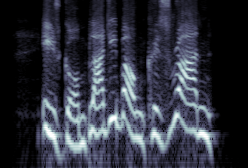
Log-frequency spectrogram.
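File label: English female, voice; Pirates Of The Caribbean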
